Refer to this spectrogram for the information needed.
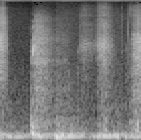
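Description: An aerosol toilet spray from a dollar store hisses out in several short, airy bursts onto the toilet water, one after another, over a steady low hum, with no talking.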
